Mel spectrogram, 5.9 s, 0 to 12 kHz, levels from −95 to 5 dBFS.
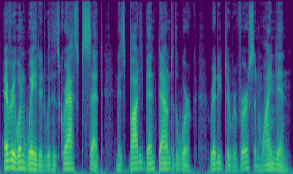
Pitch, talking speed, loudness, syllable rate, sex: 100 Hz, 215 wpm, -21 LUFS, 5.5 syllables/s, male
